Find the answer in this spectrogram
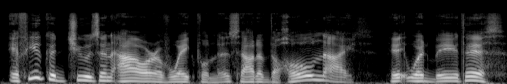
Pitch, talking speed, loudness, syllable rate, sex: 145 Hz, 200 wpm, -18 LUFS, 4.6 syllables/s, male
